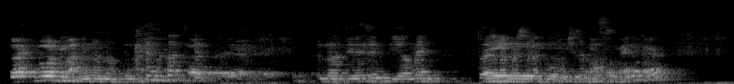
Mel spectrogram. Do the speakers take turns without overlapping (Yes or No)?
No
